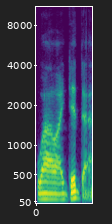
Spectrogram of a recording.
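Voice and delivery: ordinary talk, nothing marked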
